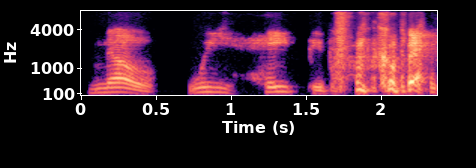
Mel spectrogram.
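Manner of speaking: cabbie's line broken by the teller's own laugh; amused retelling of the taxi driver's scorn; laughing cabbie impression. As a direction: laugh through the cabbie's dismissal. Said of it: "He's like".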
